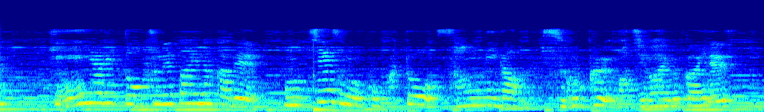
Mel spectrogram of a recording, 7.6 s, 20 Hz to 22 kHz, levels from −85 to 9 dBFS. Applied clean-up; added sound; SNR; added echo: none; Tabla; 10 dB; reverberation time 0.7 s.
